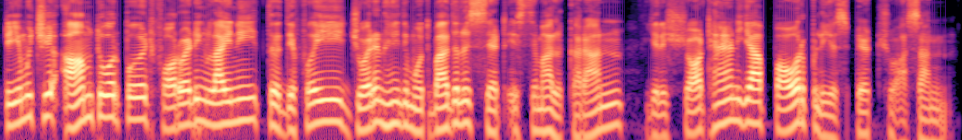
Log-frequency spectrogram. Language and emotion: Kashmiri, neutral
